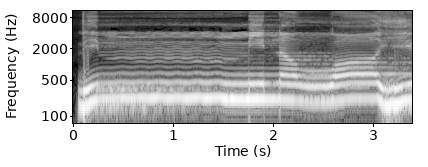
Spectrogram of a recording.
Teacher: Kasrotanin bertemu mim idgham bi gunnah, masuk dengan mendengung, masuk pada huruf mim dan mendengung selama 3 harokat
